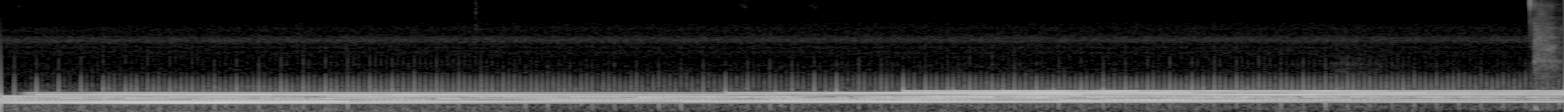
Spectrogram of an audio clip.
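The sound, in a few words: generative ambient synth in Ableton Live playing D note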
